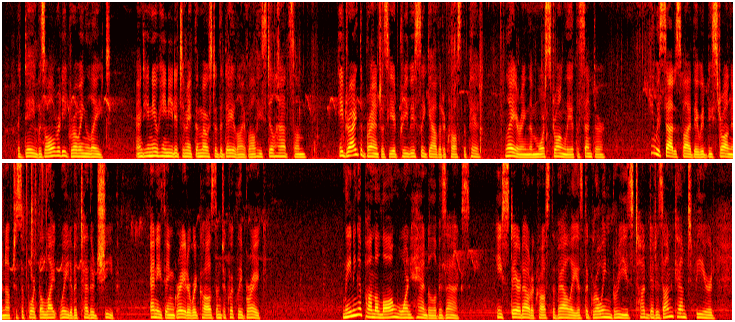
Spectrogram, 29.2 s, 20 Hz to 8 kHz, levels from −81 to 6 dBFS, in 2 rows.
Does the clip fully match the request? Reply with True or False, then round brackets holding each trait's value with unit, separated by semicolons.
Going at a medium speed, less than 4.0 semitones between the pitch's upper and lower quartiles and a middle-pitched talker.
True (185 wpm; 3.2 semitones; 155 Hz)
